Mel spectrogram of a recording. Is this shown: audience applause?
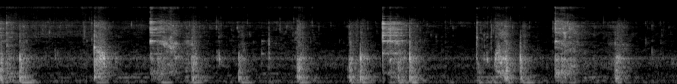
no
